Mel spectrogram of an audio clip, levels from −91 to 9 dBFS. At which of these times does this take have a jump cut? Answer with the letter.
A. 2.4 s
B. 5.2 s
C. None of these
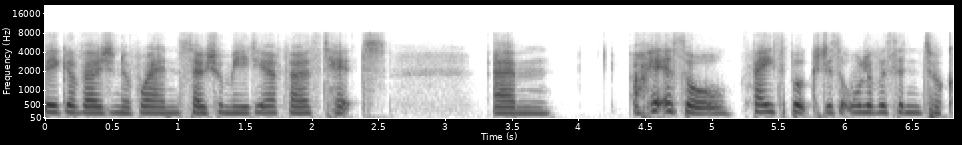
B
